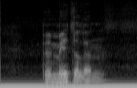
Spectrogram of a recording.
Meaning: to mediate
- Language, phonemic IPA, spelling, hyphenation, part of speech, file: Dutch, /bəˈmɪdələ(n)/, bemiddelen, be‧mid‧de‧len, verb, Nl-bemiddelen.ogg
